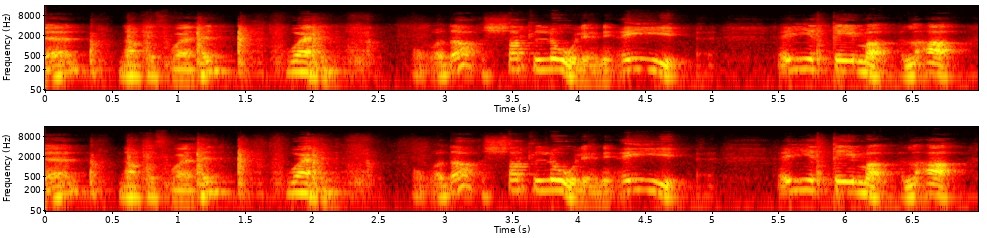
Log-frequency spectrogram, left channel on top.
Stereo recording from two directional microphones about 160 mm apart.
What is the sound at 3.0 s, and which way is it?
Speech, 25° left (ahead or behind).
